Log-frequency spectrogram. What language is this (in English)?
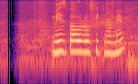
Bangla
